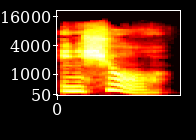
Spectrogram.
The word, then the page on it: ensure: British English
